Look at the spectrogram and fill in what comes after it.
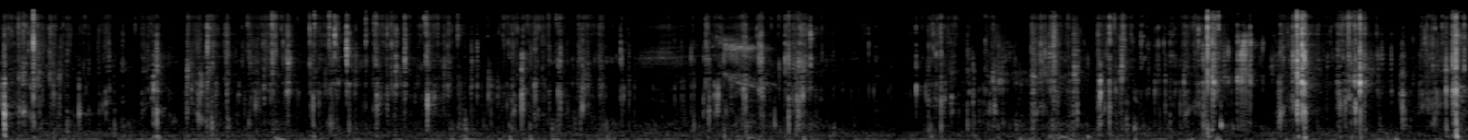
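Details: Dogs Oli and Nomy chewing raw food in a small room, raw-fed like a wolf; steady crunching bites and moist smacking, a brief quieter pause midway, then sharper louder crunches toward the end.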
